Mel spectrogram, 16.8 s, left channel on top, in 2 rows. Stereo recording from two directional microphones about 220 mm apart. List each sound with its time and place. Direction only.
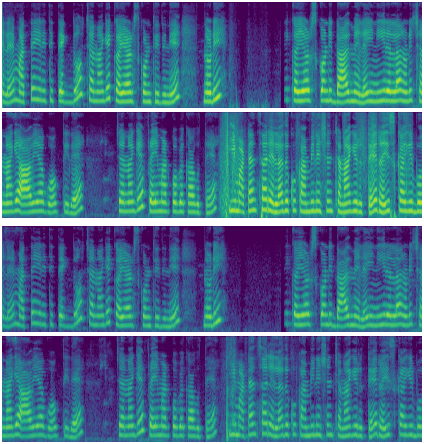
0.0 s a woman's voice: 25° left (ahead or behind)
5.6 s a woman's voice: 25° left (ahead or behind)
13.0 s a woman's voice: 35° left (ahead or behind)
